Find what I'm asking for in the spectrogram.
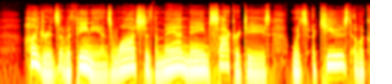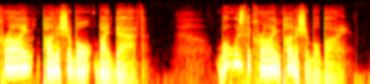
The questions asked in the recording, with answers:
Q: What was the crime punishable by?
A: The crime was punishable by death.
